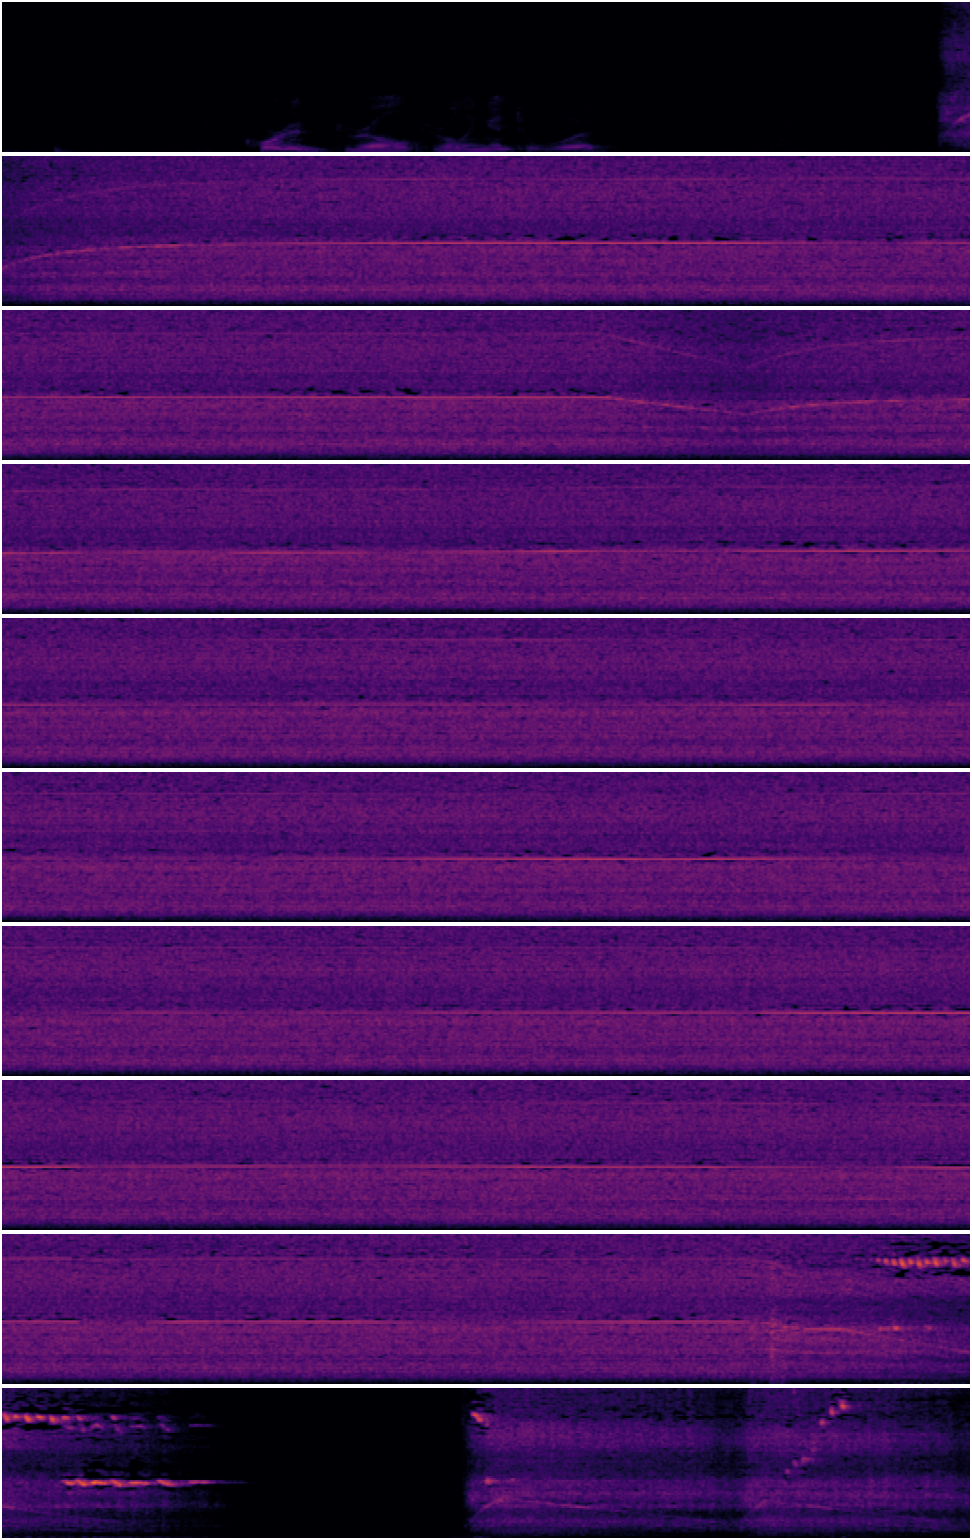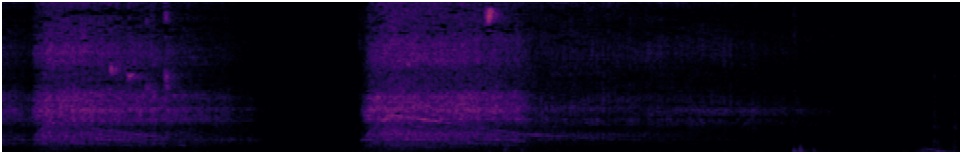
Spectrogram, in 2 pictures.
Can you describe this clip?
Corded drill drilling into wood
corded, drill, drilling, garage, into, power, tool, tools, wood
